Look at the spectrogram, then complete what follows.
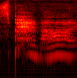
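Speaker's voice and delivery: whispered voice. Recalling greeting spin by his car, retelling a whispered greeting. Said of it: "Like we whispered it".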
